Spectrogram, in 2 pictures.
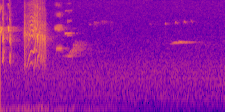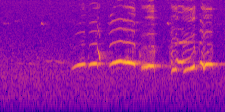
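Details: Common blackbird singing: after a quiet opening with a brief high burst, mellow warbled phrases near the middle register begin around four seconds, each topped with thin high twitters.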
